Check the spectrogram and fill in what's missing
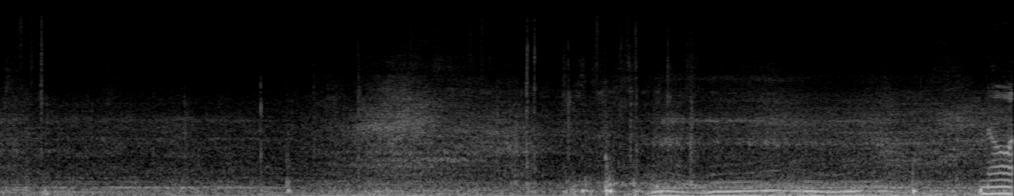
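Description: A car engine rumbles up close as the car is driven and swung round to park, with a low steady drone that shifts pitch partway through as it revs and turns.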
